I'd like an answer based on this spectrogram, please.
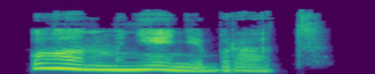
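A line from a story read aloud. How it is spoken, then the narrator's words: Tearful woman sighing. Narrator (Russian): вздохнула женщина, вытирая глаза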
